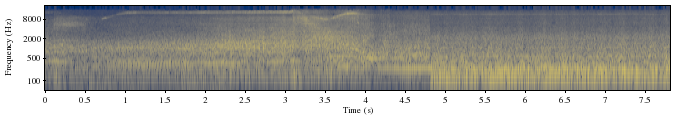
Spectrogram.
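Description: Turbocharged 3.2-litre VR6 of a VW Golf Mk4 R32 accelerating hard, rising in pitch and getting louder as it approaches and passes. About five seconds in it gives way to the louder engine and road noise heard inside the car at speed.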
